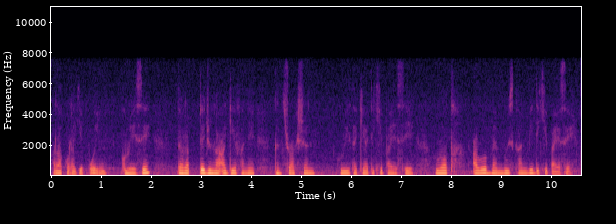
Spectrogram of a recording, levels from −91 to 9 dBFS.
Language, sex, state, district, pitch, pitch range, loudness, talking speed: Nagamese, female, Nagaland, Kohima, 165 Hz, 155-170 Hz, -21 LUFS, 125 wpm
